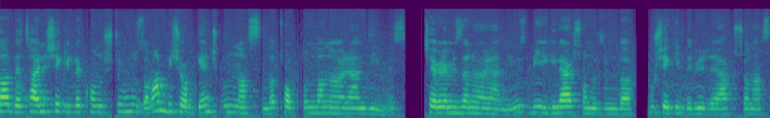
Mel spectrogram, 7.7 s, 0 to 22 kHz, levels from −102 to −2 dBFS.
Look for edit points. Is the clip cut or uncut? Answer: cut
